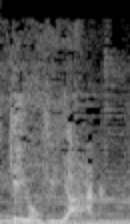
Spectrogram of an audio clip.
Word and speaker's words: KOVR: segundo a emissora de TV KOVR. – K.O.? – K.O.V.R. É a pronúncia em inglês, K.O.V.R.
